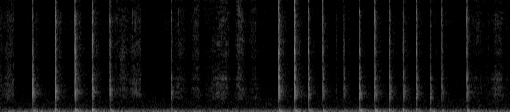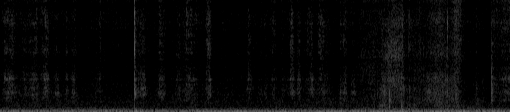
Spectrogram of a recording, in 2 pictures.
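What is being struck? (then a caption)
Round metal cookie tin. A fingertip traces over the printed letters and cookie images on the side wall of a large, hollow, round metal butter cookie tin held on its side. Two bursts of quick, bright ticks and clicks ring briefly off the metal, then settle into soft, scratchy rubbing over a low steady hum.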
